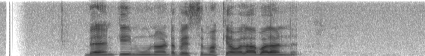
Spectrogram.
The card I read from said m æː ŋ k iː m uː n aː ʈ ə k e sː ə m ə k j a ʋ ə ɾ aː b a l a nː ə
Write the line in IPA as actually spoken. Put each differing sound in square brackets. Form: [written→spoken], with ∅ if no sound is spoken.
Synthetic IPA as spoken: [m→b] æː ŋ k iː m uː n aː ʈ ə [k→p] e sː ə m [ə→a] k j a ʋ ə [ɾ→l] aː b a l a nː ə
